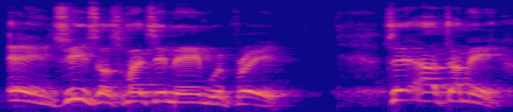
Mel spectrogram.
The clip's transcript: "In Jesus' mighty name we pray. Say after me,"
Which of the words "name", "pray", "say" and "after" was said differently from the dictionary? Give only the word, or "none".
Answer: after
